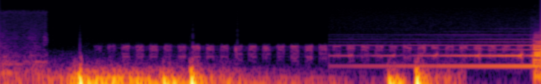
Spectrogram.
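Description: A German pop song by a young German-Polish female singer opens with soft, deep bass thumps like a slow heartbeat, then a steady electronic chord swells in over the pulsing beat. No one is singing yet.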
